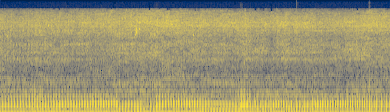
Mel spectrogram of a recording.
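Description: A dirt bike ridden on a rough forest trail, its engine droning loud and close with shifting revs, while clatter and scraping come from the uneven ground.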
